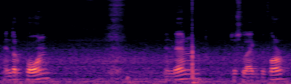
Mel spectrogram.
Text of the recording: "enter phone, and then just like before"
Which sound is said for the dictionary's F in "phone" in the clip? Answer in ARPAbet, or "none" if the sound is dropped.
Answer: P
